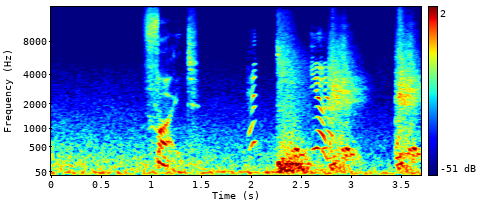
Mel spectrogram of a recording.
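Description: Fighters trade blows with sharp thuds and impacts.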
